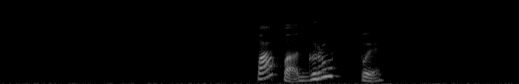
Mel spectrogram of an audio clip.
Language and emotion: Russian, positive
